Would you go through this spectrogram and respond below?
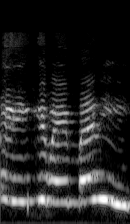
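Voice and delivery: high, put-on sugar baby whine. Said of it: "Like the crying".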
